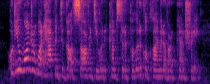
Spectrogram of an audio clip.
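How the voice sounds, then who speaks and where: There is audible room echo around the woman's voice. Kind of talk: devotional talk to camera. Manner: fast; casual, conversational.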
